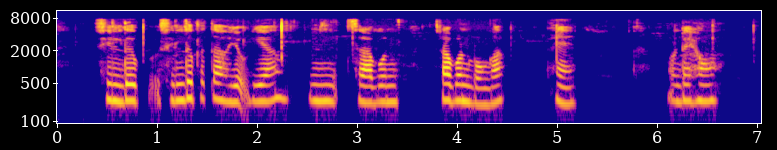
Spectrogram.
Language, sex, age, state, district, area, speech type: Santali, female, 18-30, West Bengal, Jhargram, rural, spontaneous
